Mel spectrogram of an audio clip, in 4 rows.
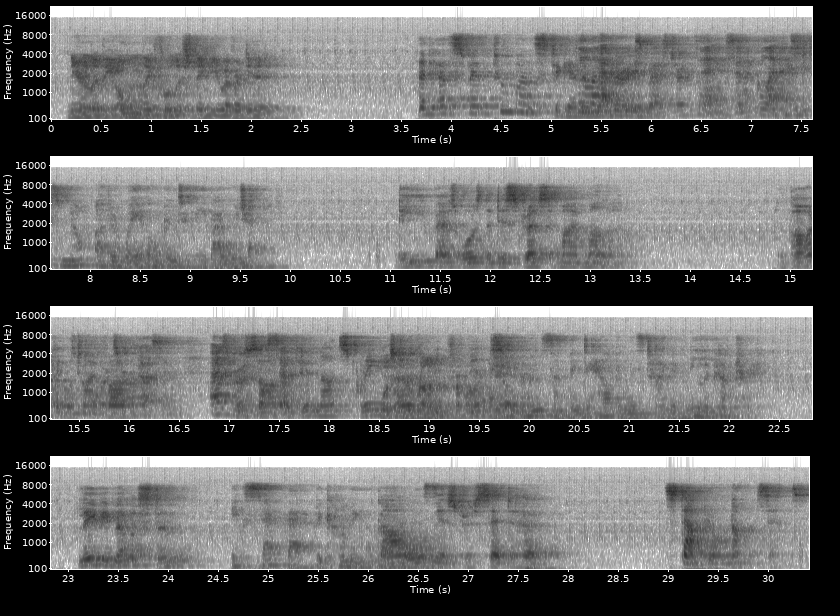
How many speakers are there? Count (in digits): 5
